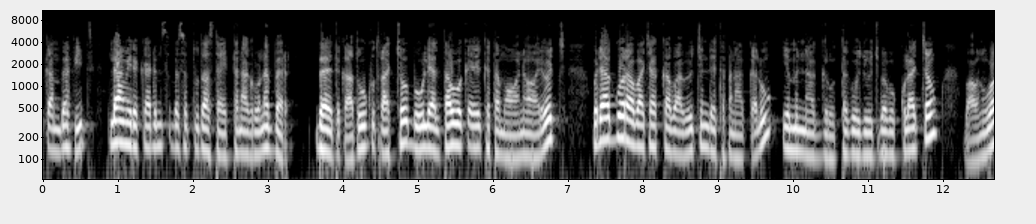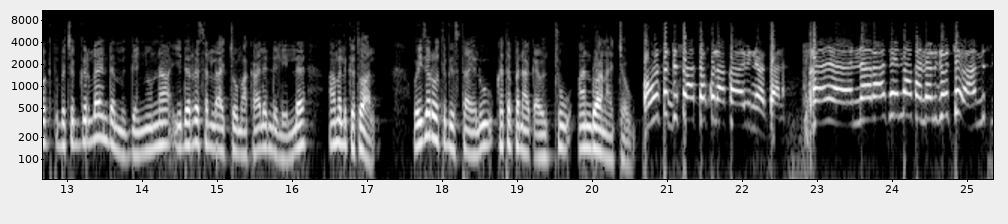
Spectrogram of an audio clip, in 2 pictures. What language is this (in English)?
Amharic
